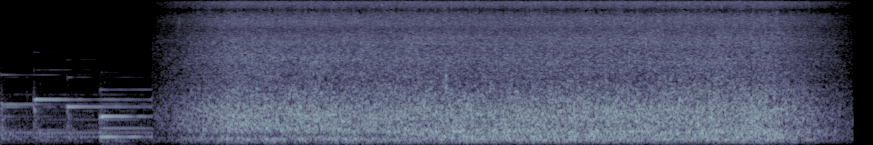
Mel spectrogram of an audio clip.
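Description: River flowing nearby, a steady broadband rush of water that starts abruptly after a few brief tones and holds loud and constant for several seconds before fading at the end.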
